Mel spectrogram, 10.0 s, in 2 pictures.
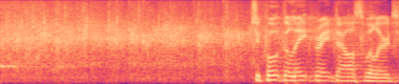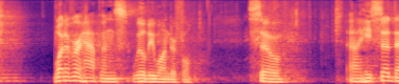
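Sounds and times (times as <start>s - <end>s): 
audience round of applause: 0.0s - 4.3s
speech: 3.2s - 7.5s, 8.1s - 8.7s, 9.3s - 9.9s.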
